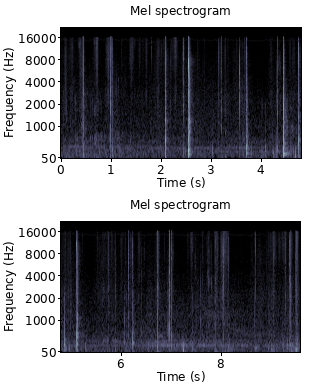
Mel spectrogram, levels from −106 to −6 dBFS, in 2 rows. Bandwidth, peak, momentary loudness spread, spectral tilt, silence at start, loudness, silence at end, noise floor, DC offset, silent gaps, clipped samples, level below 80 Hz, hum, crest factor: 16.5 kHz; -14 dBFS; 24 LU; -2.5 dB/octave; 0.05 s; -48 LUFS; 0.05 s; -74 dBFS; under 0.1%; none; under 0.1%; -74 dBFS; none; 38 dB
